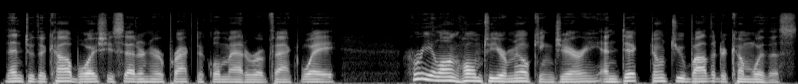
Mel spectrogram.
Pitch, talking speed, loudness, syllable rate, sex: 130 Hz, 220 wpm, -16 LUFS, 5.4 syllables/s, male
